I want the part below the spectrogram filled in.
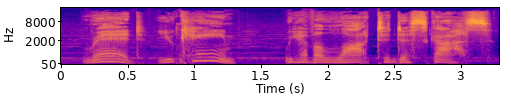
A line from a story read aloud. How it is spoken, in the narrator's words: whispered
